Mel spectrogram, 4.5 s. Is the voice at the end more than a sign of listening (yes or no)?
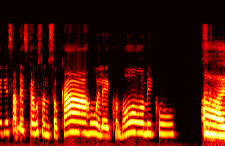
yes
